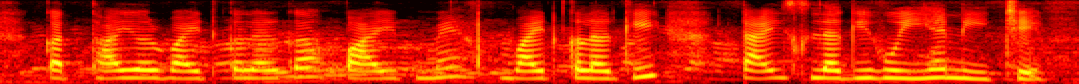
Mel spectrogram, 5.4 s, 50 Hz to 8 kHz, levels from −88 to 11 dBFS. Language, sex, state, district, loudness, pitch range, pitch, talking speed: Hindi, female, Uttar Pradesh, Budaun, -17 LUFS, 260-280 Hz, 270 Hz, 165 wpm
